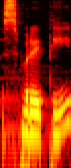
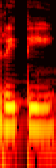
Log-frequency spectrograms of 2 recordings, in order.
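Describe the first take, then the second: First: The name begins with an 'sm' cluster. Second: The name begins with a plain 's' sound. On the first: This is the Sanskrit form. "the Sanskrit sound" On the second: This is the Bengali form. "Bengali ko Sanskrit ke consonant clusters काफी rough लगते हैं, so it twists the pronunciation to simplify it"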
